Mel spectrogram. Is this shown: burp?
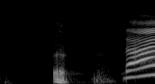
yes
